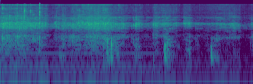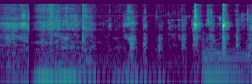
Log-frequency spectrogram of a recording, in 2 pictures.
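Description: Close-miked chewing and crunching of crispy fried chicken feet in a spicy sauce, with a run of short crisp crunches and two sharp, loud ones near the end.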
